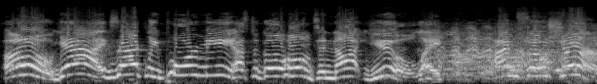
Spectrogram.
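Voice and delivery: high, drawn-out sarcasm; sarcastic. Real, not acted. Comic hitting back at heckler who has a date, sarcastic. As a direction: stretch out the mock self-pity.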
